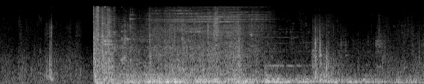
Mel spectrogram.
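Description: Someone climbs a creaking wooden ladder.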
